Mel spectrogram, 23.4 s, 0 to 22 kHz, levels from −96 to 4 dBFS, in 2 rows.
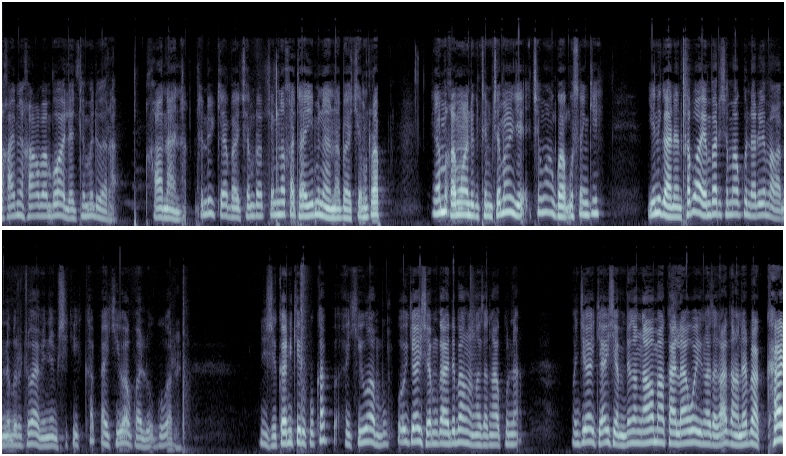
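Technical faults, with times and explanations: throughout, resampler restarted on every block: each 250 ms block was converted alone, so every boundary carries a small error, heard as ticks at 4 Hz during the speech.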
